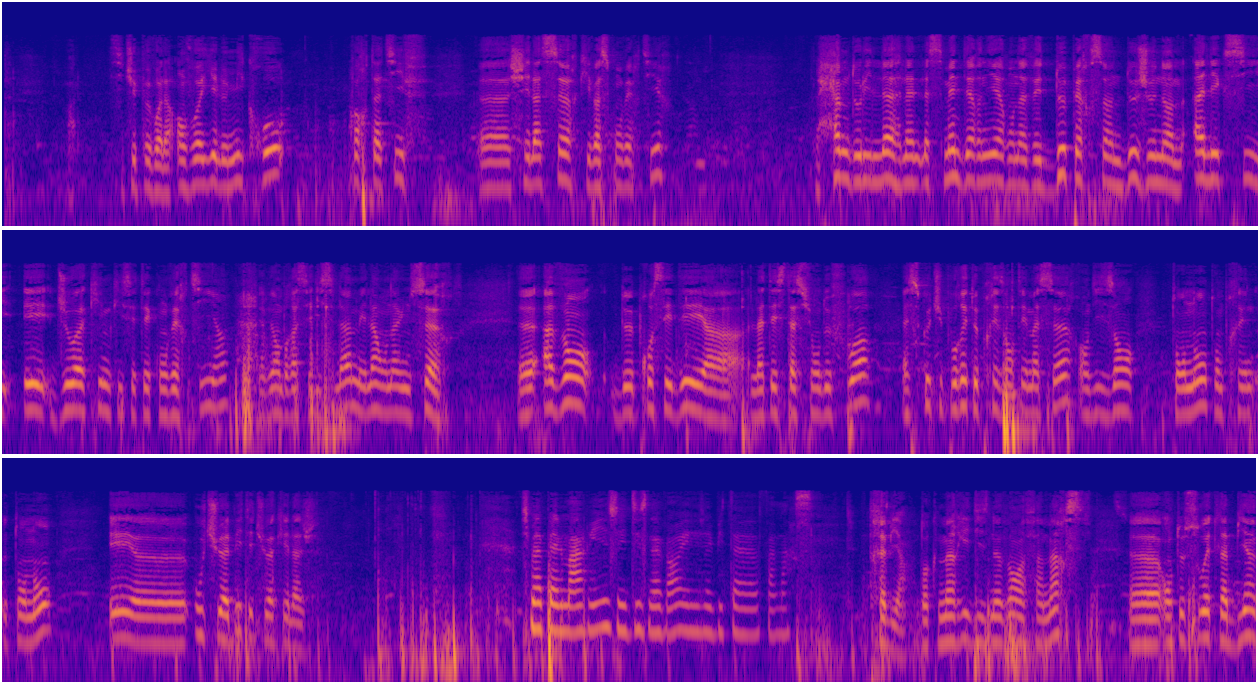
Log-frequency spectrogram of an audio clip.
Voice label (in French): preche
